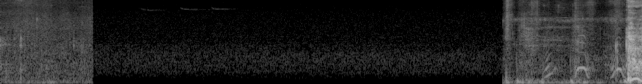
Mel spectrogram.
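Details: At least two barred owls calling to each other at dawn in early spring, back in big trees on either side of an old logging road by a wildlife refuge: loud, wavering rising-and-falling hoots after a long hush with faint thin high notes.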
